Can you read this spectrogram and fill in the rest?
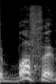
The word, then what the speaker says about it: buffet: to buffet me, lest I should be exalted above measure. Now, Baptists buffet themselves, but not in the same way Paul did. Buffet, spelled the same, pronounced differently.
